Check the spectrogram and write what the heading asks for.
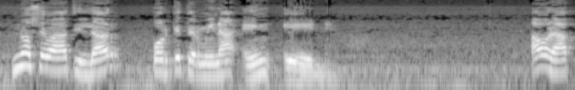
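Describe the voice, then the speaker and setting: A man teaching a recorded spelling lesson, slowing down to stress key rules and checking in with his students. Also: high voice, slight background noise. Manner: slow, stretched emphasis on key rules, frequent check-ins. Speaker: language teacher.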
